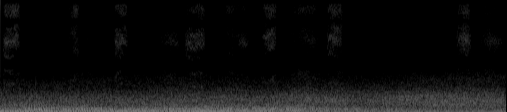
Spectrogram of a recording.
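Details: Saperda carcharias, the large poplar longhorn beetle, sounding loudly as it tries to bite. Rapid, rasping high squeaks come in brief pulses, clustered early then spaced out, above a constant low hum.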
